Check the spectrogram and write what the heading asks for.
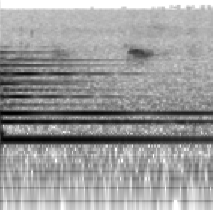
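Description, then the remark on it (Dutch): A single bell strike rings out, its bright layered tones holding steady and slowly fading as it hums on. No voices are heard. “We krijgen de klok, ja.”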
